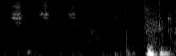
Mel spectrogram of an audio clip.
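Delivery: slow, sparkly whisper. Pretend. Reader makes the pool twinkle, whispering. Sound effect for the picture.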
